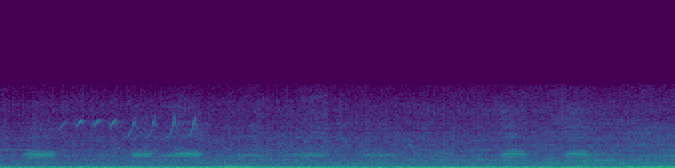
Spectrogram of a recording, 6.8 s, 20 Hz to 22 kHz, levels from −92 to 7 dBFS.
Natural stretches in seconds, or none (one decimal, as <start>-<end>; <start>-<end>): 0.0-0.7; 4.1-6.8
